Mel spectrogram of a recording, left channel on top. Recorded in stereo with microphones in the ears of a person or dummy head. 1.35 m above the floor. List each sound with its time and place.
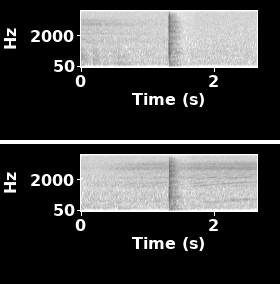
1.3 s tapping: 75° left (ahead or behind), 3 m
